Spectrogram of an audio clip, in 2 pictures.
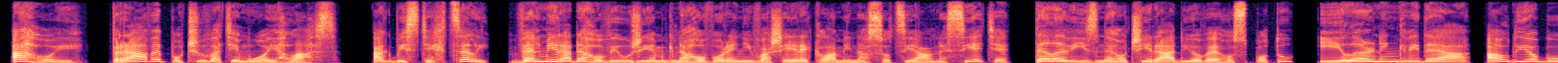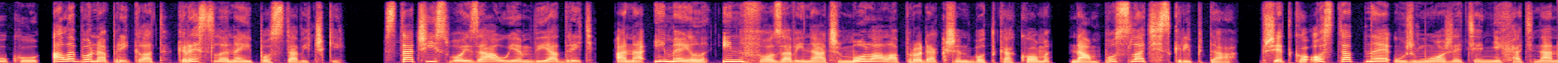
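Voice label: Slovak Female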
